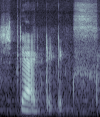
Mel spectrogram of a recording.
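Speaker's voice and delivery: very slow, soft, drawn-out word.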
